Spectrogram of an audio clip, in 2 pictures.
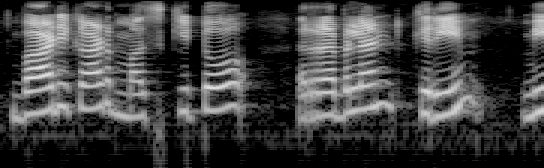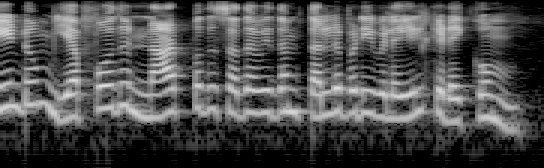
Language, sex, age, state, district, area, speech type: Tamil, female, 45-60, Tamil Nadu, Krishnagiri, rural, read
